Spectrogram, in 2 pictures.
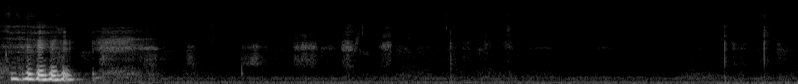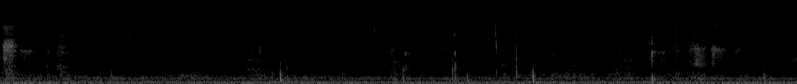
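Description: A hand rubs a dog's fur with a soft rustling.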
